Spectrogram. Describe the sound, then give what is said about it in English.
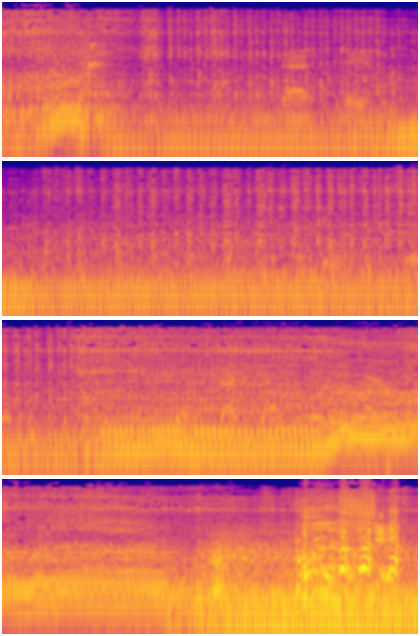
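A car engine idles with a steady low rumble, then revs up in rising, whining surges that grow louder toward the end. “This guy in the car he was doing too much.”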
